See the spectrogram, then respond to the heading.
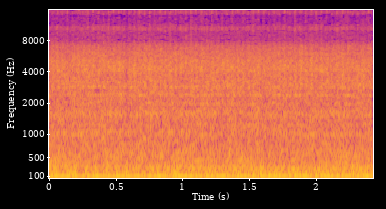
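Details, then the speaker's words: Toyota Innova idling with the AC on, charging at 13 V: smooth, even low hum with no misses or knocking, now quiet. The earlier noise and rough running were attributed to spark plugs needing replacement; the muffler still needs repair. "tahimik, diba? Oo. Tahimik na, no?"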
